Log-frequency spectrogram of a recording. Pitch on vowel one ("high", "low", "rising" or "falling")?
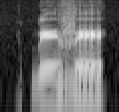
rising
